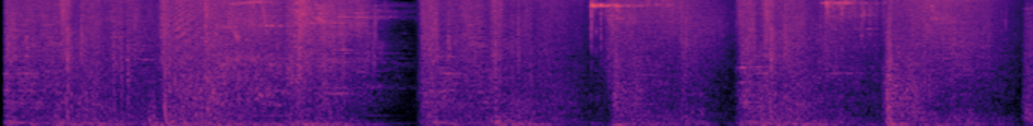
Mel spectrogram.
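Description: Fiery spell blasts whoosh and crackle.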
